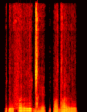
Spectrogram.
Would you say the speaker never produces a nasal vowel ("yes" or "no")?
yes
